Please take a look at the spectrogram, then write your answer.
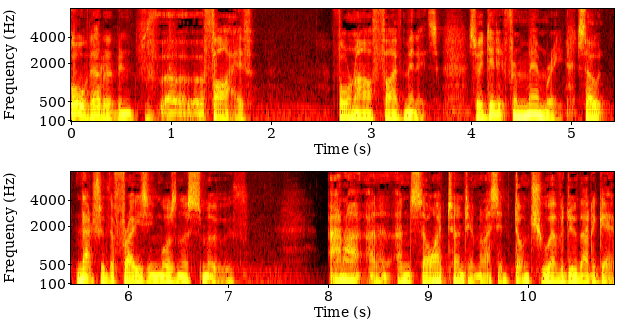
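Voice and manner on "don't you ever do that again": put-on furious, scolding tone. Retelling scolding a colleague who did the monologue from memory: imitating own furious rebuke. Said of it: "I was furious".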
